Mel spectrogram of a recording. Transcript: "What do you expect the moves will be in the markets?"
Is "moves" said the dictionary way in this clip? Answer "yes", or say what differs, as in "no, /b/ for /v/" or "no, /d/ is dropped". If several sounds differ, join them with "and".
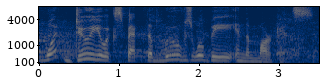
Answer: yes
